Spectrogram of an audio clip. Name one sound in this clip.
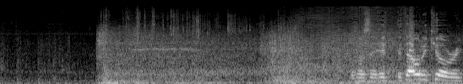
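Magic spells crackle and whoosh in a fight.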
